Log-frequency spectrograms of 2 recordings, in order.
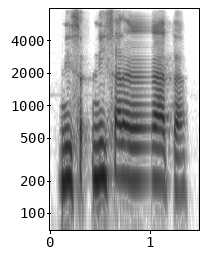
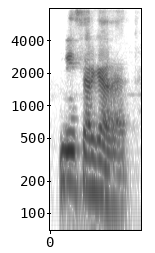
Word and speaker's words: Nisargadatta: ¿Así se pronuncia? Nisargata. Nisargadatta.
